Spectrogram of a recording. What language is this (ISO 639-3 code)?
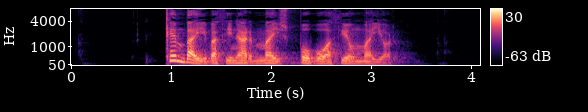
glg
